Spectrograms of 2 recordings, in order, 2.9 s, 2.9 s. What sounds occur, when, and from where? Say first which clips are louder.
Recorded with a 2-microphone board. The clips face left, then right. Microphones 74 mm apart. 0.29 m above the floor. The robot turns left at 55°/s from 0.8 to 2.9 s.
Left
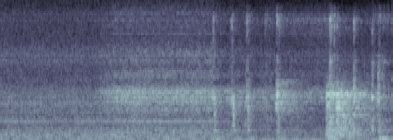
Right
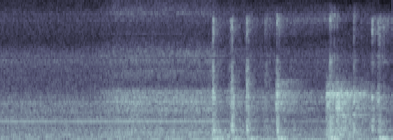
1.6 s typing on a keyboard: right 7 dB; 95° right, 1.4 m; by 3.0 s 165° right, 1.4 m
